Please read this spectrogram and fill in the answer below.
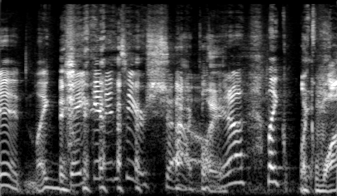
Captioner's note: laugh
